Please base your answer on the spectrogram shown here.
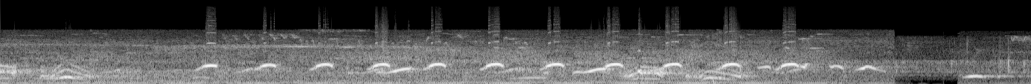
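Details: A long, regular run of arched pigeon coos, almost two per second, over softer overlapping calls and sharp ticks. The sound cuts off abruptly near the end, followed by a different low tone.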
